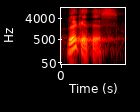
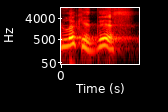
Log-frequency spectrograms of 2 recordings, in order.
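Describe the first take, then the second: First: Low, understated murmur of surprise; marvelling rabbi. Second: Loud, high, drawn-out words; exasperated demand. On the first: Rabbi surveys the crowded house, low amazement. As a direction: drop the pitch and take it in. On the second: Old woman shows rabbi her house, exasperated. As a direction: stretch each word out, raised and loud. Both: Acted.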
